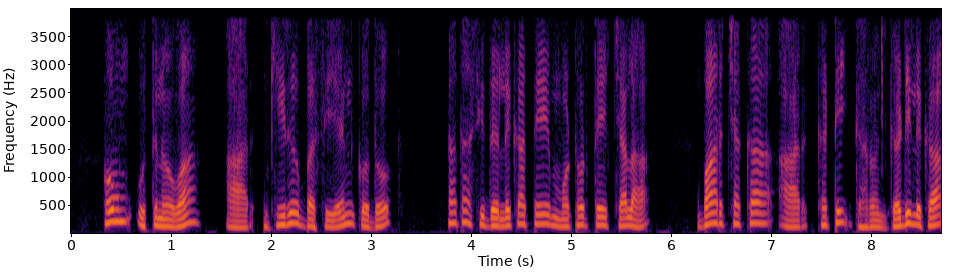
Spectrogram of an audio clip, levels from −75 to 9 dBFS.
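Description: A speech recording carried over a narrowband call path, with nothing above 4 kHz, which fits G.711 mu-law. There are three faults. Comfort noise replaces the background from 0.00 to 0.34 s, 3.28 to 3.78 s and 5.88 to 6.28 s. The real room tone gives way to a steady, featureless hiss about 11, 8 and 6 dB quieter, likely from discontinuous transmission. Unlike a naturally quiet pause, the texture itself changes, not just the level. The onset is clipped by the voice detector at 0.31 to 0.34 s and 3.74 to 3.78 s, cutting 30 and 40 ms. Speech starts abruptly without its soft attack, likely because the detector was slow to notice it. From 1.36 to 2.54 s the sound is chopped by the voice detector, with about 240 ms in all swapped for comfort noise. Unlike a single clipped onset, this switching, likely in the detector, recurs within one stretch, so syllable edges drop.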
